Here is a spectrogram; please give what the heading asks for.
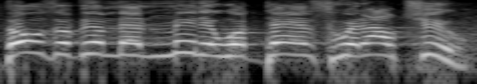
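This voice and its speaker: High-voiced shouting preacher. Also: male voice, flat delivery, normal speed. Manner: shouting, speaking in tongues, rhythmic chanting. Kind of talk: charismatic preaching over a praise break. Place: large convention hall with crowd. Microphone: handheld mic. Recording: music playing, far from camera mic.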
